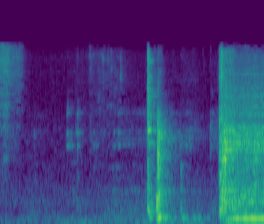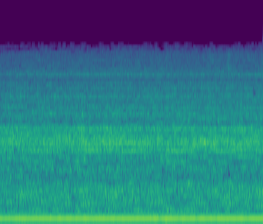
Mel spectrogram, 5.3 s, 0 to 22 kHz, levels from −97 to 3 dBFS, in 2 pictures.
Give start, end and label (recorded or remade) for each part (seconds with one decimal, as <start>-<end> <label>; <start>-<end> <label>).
0.0-5.3 recorded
